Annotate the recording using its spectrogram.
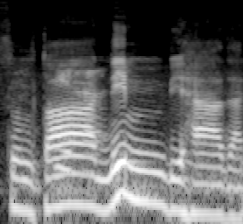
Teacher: তনউইনের পরে বা ইলে এই তনউইন রে মিম দিয়া চেঞ্জ করি পড়িতা কলব বদলাইয়া পড়িতা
